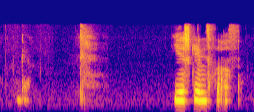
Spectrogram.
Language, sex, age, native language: Icelandic, female, 9, Icelandic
